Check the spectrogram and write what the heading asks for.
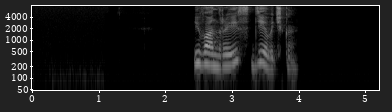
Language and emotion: Russian, neutral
